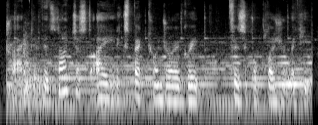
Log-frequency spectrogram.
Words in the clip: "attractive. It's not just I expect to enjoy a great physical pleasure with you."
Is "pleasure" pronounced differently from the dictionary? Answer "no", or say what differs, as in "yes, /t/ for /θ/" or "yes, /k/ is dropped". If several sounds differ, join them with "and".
no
